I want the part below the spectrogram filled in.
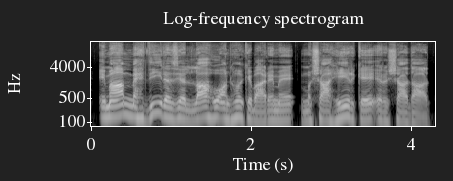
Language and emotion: Urdu, neutral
